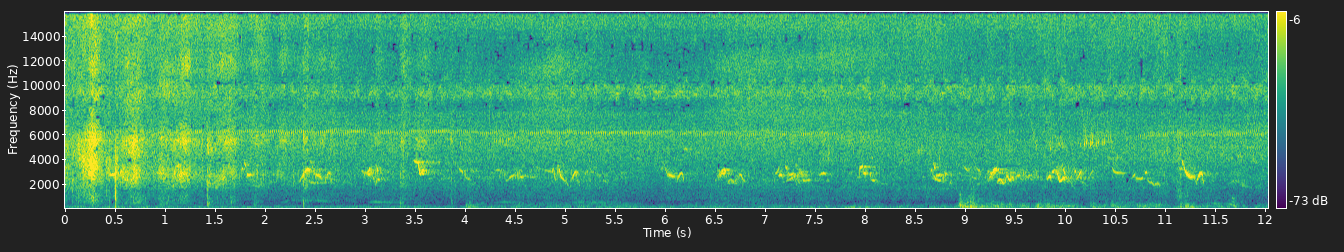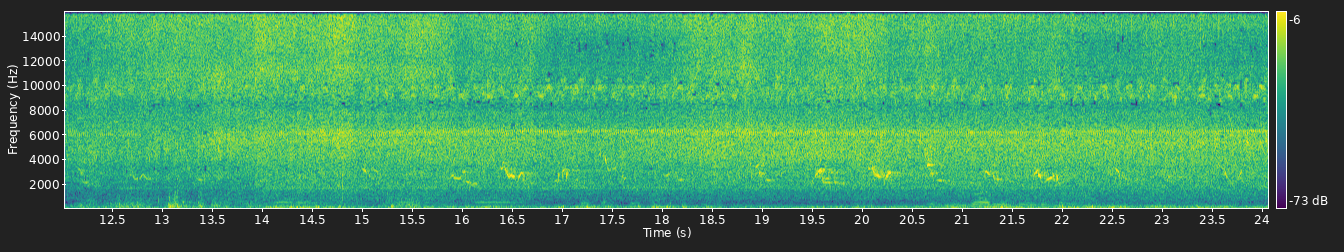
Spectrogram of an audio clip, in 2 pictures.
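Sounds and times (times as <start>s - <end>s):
small birds chirping: 0.0s - 24.0s
low rustling with knocks: 7.9s - 16.5s.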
